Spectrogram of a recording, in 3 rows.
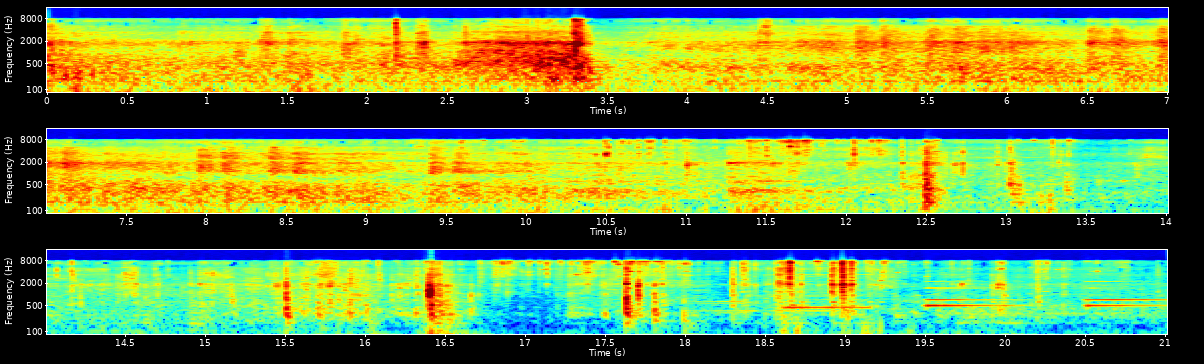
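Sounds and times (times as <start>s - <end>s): rumbling noise: 0.0s - 13.8s
gear clinking and knocking: 9.2s - 13.6s, 14.6s - 21.0s.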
